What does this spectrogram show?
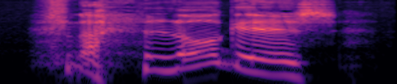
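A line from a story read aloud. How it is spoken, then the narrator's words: Laughing. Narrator (German): Bertha Knurr lachte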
